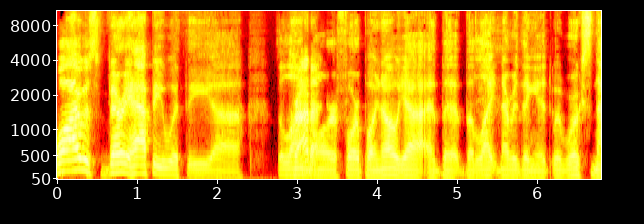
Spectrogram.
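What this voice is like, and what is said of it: Usual voice. Nothing is said of it.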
